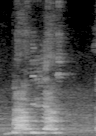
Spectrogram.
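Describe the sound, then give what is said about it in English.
Two loud dog barks in quick succession, each drawn out and throaty, followed by a brief quiet tail. “How come you get propositioned and I get barked at?”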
